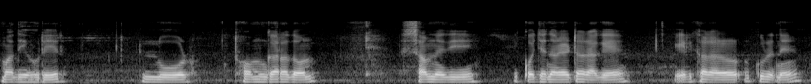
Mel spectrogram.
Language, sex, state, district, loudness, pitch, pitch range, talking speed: Chakma, male, Tripura, Unakoti, -17 LUFS, 115 Hz, 110-120 Hz, 90 wpm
